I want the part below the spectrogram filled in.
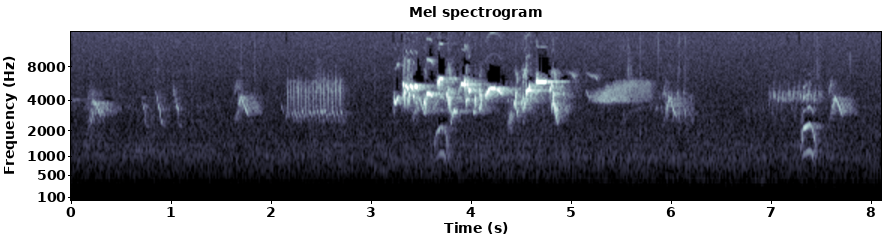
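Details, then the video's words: A dunnock sings one quick, high, squeaky warbling phrase of about two seconds, with fainter high chirps and thin notes before and after it. "Vogelgesang Heckenbraunelle"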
